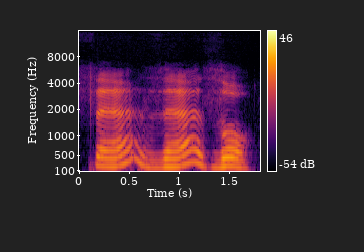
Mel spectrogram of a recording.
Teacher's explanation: जुबान की नोक को ऊपर के दांतों के किनारों से लगाएंगे तो स ज ज़ो, ये 3 हरूफ अदा होंगे। नरमी से पढ़े जाते हैं ये तीनों हरूफ।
